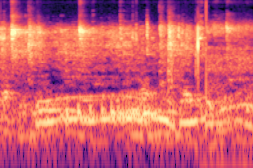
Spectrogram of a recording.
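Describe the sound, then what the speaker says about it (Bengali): A pair of large racer pigeons coo close by, a low, warbling rolling call that carries on through the short moment, with faint chirps above it. "অনেক বড় সাইজের এক জোড়া রেসার কবুতর"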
